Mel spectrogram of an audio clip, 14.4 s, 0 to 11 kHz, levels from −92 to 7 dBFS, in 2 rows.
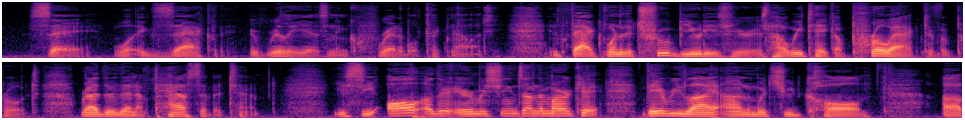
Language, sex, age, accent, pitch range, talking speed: English, male, 40-59, American, 95-115 Hz, 185 wpm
